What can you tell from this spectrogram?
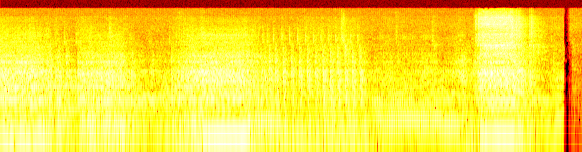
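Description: Electric motor driving the plastic gears of a table saw's blade-tilt mechanism: a mechanical whir whose pitch shifts in steps, with the gears still running unoiled. It cuts off suddenly near the end.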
